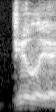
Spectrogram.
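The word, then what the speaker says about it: Giulia: I don't even know how to pronounce her name. Is it Julia? Julia, yep.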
